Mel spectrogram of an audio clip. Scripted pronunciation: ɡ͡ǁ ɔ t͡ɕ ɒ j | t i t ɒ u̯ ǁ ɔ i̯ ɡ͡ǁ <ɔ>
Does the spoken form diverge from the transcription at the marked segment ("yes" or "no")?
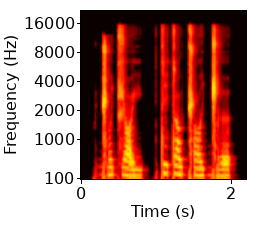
yes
